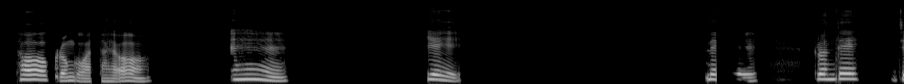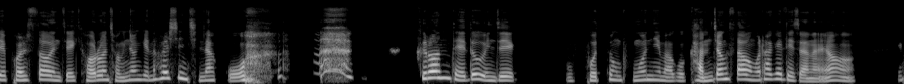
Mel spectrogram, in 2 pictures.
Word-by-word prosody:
더 225 -1 +4
그런 175 -2 -2
것 155 - -5
같아요. 145 +2 -3 0.8
예. 220 -8 0 1.4
예. 200 -9 0 2.4
네. 235 0 +1 1.0
그런데 250 +1 +2 0.3
이제 205 +1 -2
벌써 205 +2 +1
인제 180 -1 -2
결혼 180 +4 +2
적령기는 210 +5 -3
훨씬 285 -2 +2
지났고 190 -3 -1 1.7
그런데도 255 -7 +5
인제 185 0 +1 0.5
뭐 165 - -13
보통 195 +3 -2
부모님하고 185 -5 -3
감정 190 +10 +2
싸움을 230 -4 +2
하게 245 +1 +2
되잖아요. 175 -1 0 0.4
이 205 - -12
200 Hz, 185 characters per minute, -24 LUFS, 175-230 Hz, 2.4 s, 그런데도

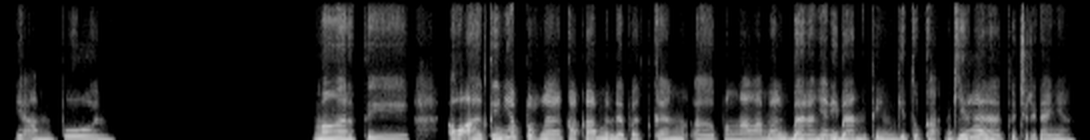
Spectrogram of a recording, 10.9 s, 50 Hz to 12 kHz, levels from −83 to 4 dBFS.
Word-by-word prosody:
Ya 240 +1 -5
ampun. 235 0 -2 2.0
Mengerti, 205 -4 +3 0.4
oh 300 +2 +5
artinya 265 +2 +3
pernah 270 +2 0
Kakak, 265 +3 -1
mendapatkan, 205 -2 -1 0.2
eee, 185 -2 -3
pengalaman 190 +4 -2
barangnya 205 +5 +3
dibanting 210 -5 +1
gitu 210 -2 -3
Kak? - - -4 0.2
Gimana 270 +1 +3
tuh 190 - -7
ceritanya? 175 -4 -4
215 Hz, 95 wpm, -23 LUFS, 195-245 Hz, 2.0 s, oh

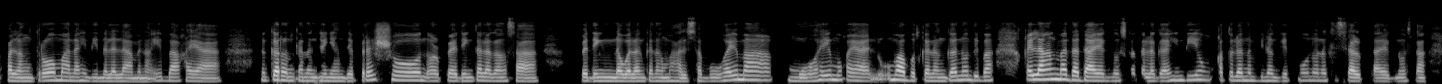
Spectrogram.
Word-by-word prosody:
palang 160 -2 +1
trauma 185 +1 +1
na 170 - -1
hindi 160 -2 -4
nalalaman 150 -1 -1
ng - - -6
iba 170 0 -1
kaya 155 -1 -2 0.4
nagkaroon 190 -1 +3
ka 175 - -2
ng 165 -1 -2
gan'yang 160 -1 -1
depresyon, 190 +2 +1
or 165 0 -1
puwedeng 165 -1 -1
talagang 170 -2 0
sa 155 -3 0 0.4
puwedeng 165 0 +1
nawalan 160 0 +3
ka 165 - -4
ng 160 -1 -2
mahal 160 -2 -2
sa - - -4
buhay, 165 +7 0
ma 205 -2 +2 0.2
buhay 165 +5 -1
mo 210 - -2
kaya 180 -4 +1 0.2
umabot 205 -5 +4
ka 170 -1 -2
ng 160 -1 -2
gano'n, 205 +2 +1
'di 190 - -1
ba? 185 +2 -1 0.3
Kailangan 230 +2 +7
mada-diagnose 175 -6 +3
ka 175 - -11
talaga 165 0 -2
hindi 195 +2 -2
yung 210 -1 -3
katulad 190 -1 -2
ng 180 -1 -4
binanggit 165 -2 -5
mo 180 - -6
'no, 180 - -5
nagse-self-diagnose 160 -3 -2
na 155 -1 -3
170 Hz, 195 wpm, -22 LUFS, 160-190 Hz, 0.4 s, Kailangan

